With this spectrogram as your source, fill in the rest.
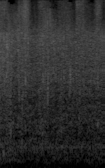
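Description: Rain falls in the video game Don't Starve Together, a faint, steady hiss of drops pattering on the ground with no talk over it.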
